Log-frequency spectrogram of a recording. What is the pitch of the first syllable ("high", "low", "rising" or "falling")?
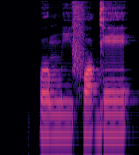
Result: low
